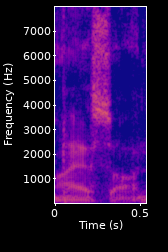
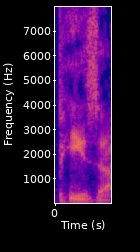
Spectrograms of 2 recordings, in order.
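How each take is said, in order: First: The name ends with a 'saw' sound. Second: The name ends with an 'uh' sound. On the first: The speaker calls it right. "Piasaw, not pizza" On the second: The speaker calls it wrong. "I may have said pizza"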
